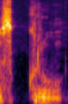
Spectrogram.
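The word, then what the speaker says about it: screw: W through और एस सी आर इ डब्ल्यू स्क्रू इस प्रकार से इस उच्चारण आप देख रहे हैं ये इसमें जो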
